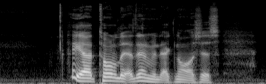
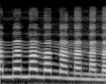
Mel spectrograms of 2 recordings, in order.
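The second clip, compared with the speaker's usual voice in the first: high rapid nah nah; high protest; faster than usual. Real, not acted. Streamer rejecting the price, high protest. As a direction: refuse in a rising whine. Refusing a costly build.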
